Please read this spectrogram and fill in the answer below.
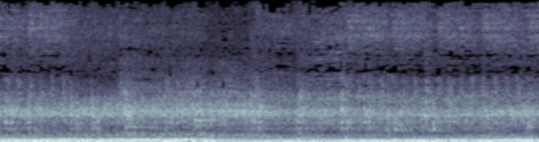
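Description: Live heavy metal band playing loud and dense: distorted electric guitar, bass guitar and fast drums, with the vocalist growling into the microphone.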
